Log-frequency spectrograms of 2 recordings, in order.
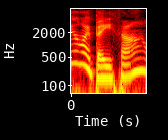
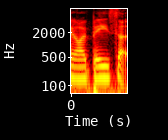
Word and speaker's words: Ibiza: Is because before the story, I was asking, how do you say Ibiza or do you say Ibiza? Like Nobody knows how to it has say a Z. It's IBIZA.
